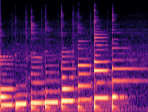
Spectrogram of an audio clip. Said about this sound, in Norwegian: Men for å demonstrere igjen Lydisk skala er jo også en slags durskala, men fjerde trinn er da forhøynet, så i stedet for Vanlig dur, som høres sånn ut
